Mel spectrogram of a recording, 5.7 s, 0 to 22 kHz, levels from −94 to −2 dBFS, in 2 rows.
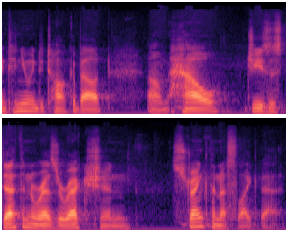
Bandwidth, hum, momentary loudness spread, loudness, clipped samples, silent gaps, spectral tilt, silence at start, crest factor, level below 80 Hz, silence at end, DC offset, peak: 18 kHz; none; 16 LU; -28 LUFS; under 0.1%; none; -4.5 dB/octave; 0 s; 22 dB; -60 dBFS; 0.05 s; under 0.1%; -6 dBFS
